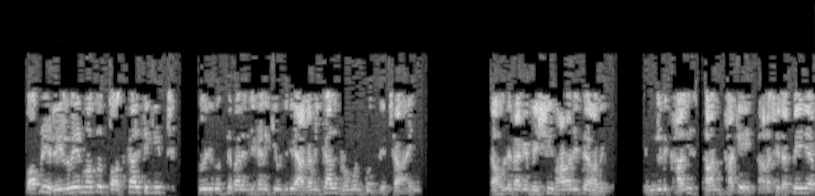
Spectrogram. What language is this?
Bangla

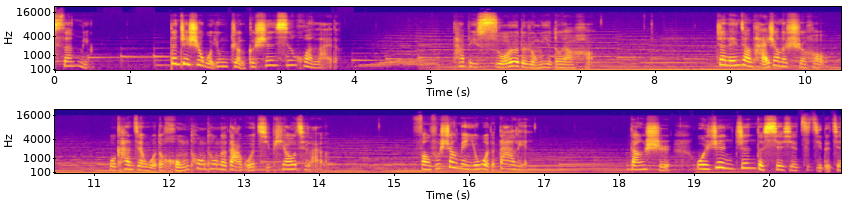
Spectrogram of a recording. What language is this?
Chinese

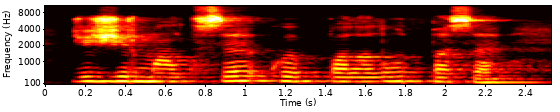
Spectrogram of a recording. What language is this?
Kazakh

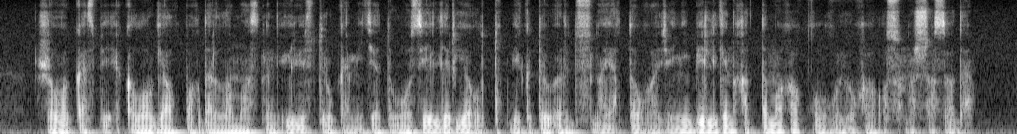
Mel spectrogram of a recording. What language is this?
Kazakh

